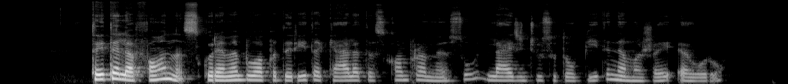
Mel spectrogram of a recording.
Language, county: Lithuanian, Alytus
